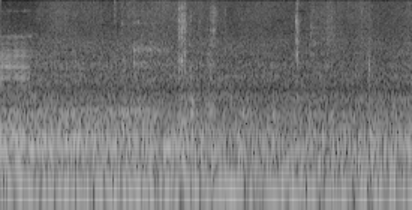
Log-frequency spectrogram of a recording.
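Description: car interior driving rumble

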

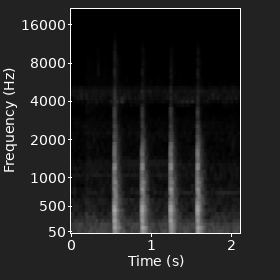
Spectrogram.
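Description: knocking on a door

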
